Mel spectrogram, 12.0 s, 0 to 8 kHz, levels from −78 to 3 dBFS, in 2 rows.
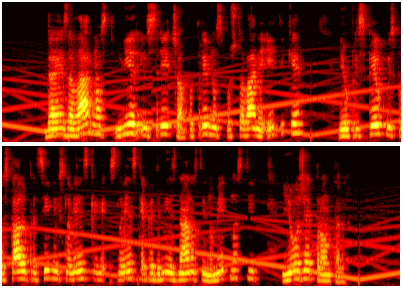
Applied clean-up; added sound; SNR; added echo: none; Siren; 16 dB; none.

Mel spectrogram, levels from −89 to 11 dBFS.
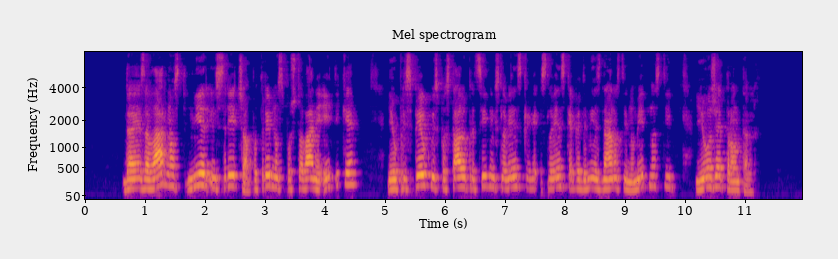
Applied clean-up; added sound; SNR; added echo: none; none; none; none.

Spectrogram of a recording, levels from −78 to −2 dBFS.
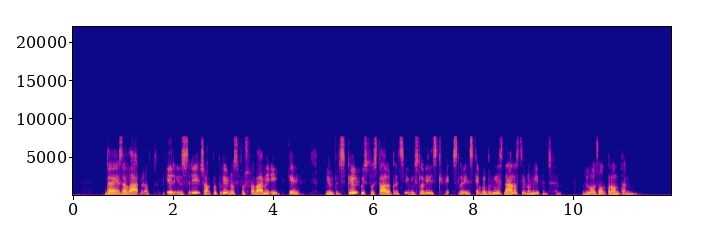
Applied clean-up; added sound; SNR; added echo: neural diffusion model UNIVERSE++.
